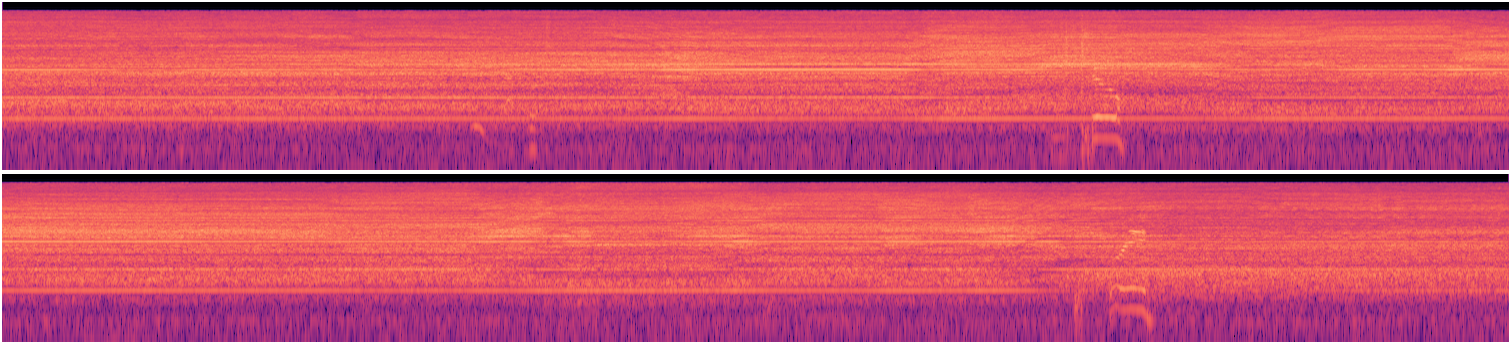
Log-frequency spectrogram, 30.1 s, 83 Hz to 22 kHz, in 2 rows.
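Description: Electric heat gun running steadily, its fan blowing with a constant whine as it heats heat-shrink tubing over a battery cell. About 26 seconds in, its whine drops out and it gets slightly quieter.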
